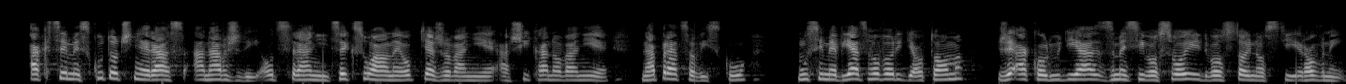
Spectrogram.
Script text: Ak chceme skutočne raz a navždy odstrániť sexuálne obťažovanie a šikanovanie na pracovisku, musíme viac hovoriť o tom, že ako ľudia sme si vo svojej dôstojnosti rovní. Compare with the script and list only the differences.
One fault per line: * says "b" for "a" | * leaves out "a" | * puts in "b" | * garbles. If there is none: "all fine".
all fine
